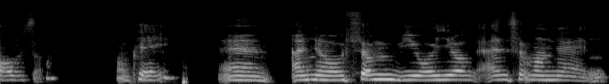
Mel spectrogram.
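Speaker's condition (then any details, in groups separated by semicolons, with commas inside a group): Cerebral palsy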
